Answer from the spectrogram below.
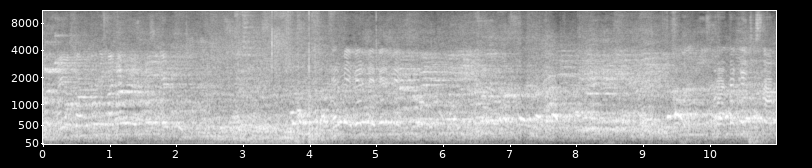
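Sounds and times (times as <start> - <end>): many voices chattering: 0.0 - 11.0.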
